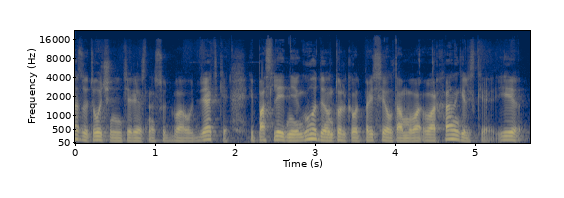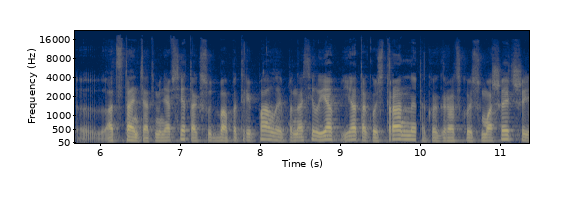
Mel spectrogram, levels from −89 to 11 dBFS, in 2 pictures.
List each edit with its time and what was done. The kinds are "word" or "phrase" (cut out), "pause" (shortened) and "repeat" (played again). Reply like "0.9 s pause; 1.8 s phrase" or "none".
9.9 s word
